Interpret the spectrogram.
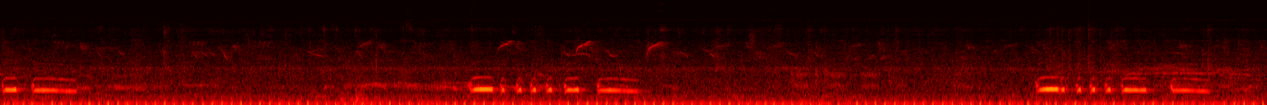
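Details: Zebra dove singing in a 'big voice' style: two bursts of quick, bubbling coo notes, each phrase a rolling stutter of short low notes, about six seconds apart, over a steady loud engine hum.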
